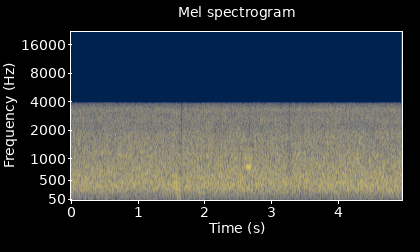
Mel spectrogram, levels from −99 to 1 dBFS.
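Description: G.729 codec damage runs through the whole clip of speech. The sound points to G.729A at 8 kbit/s, which rebuilds each 10 ms frame from a vocal tract filter, a pitch predictor and a few pulses rather than the original waveform. The line passes only about 300 Hz to 3.7 kHz, so the speech is thin and muffled. The coarse pulse modelling is plainly audible as a rough, slightly synthetic quality in the speech.

VoIP packet loss concealed by the speech codec appears twice, first from 1.60 to 1.68 s and again from 3.25 to 3.30 s. The first gap, about 60 ms of missing audio, fits two lost packets, and the second, about 30 ms, fits one. In each, the decoder fills the hole by repeating its last pitch and filter at falling gain, so the speech smears into a buzzy tone or coloured noise that fades. Because each frame builds on the one before, the sound stays weak and distorted briefly after the real audio resumes.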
